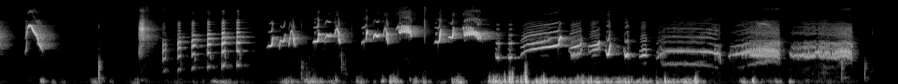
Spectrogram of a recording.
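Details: A long-tailed shrike's lure song, used to make other shrikes sing, with sharp chips, buzzy rattles and sweeping whistled phrases over a low rumbling noise in the middle.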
